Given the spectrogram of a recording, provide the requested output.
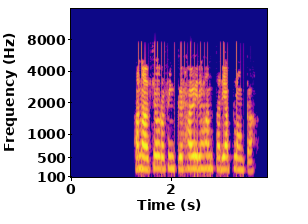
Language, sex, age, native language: Icelandic, male, 12, Icelandic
